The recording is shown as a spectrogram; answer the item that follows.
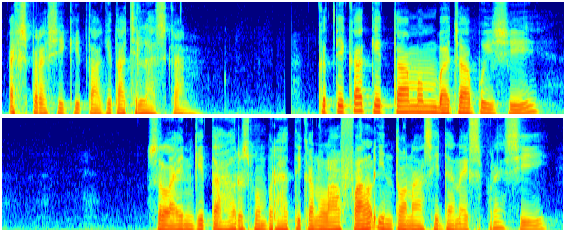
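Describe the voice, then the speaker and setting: A man's voice: mid-range voice, a little slow, pauses often, warm tone. A man, a primary school teacher patiently explaining a lesson and asking his pupils questions.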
